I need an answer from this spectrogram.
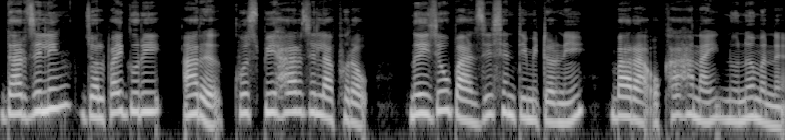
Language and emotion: Bodo, neutral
